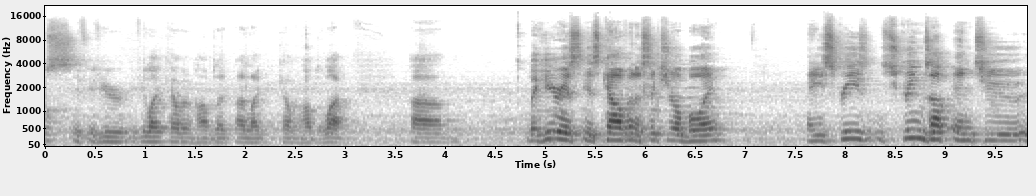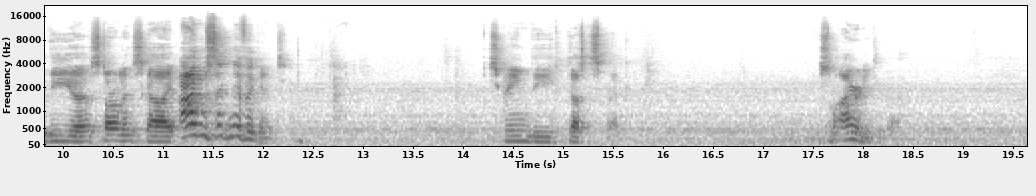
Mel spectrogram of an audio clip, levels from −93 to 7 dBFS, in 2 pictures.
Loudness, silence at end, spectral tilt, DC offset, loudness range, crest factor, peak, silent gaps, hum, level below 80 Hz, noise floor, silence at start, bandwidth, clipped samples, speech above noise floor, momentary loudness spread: -31 LUFS; 0.8 s; -3 dB/octave; under 0.1%; 14 LU; 26 dB; -8 dBFS; none; none; -68 dBFS; -58 dBFS; 0 s; 16.5 kHz; under 0.1%; 27 dB; 17 LU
